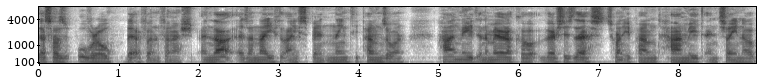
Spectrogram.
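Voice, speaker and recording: Over a silent background in a very clean recording, a man with a Scottish accent talks in a fairly low pitch with monotone, flat intonation. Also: moderate pace. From Scotland. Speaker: knife collector and reviewer. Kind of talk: product review.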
